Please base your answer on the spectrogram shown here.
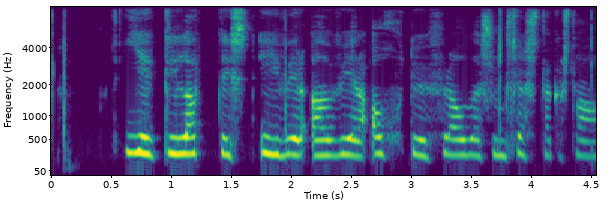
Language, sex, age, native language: Icelandic, male, 11, Polish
